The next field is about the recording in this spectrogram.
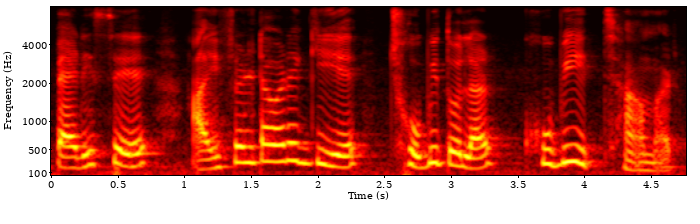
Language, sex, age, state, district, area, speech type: Bengali, female, 18-30, West Bengal, Paschim Bardhaman, rural, spontaneous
